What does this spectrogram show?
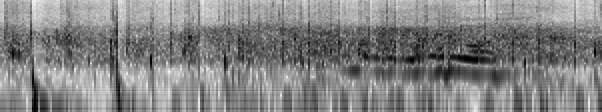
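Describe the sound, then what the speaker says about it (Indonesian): A talk-show studio audience applauds for a doctor, a steady burst of clapping with a voice speaking over part of it. "tepuk tangan untuk dokter Boy"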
